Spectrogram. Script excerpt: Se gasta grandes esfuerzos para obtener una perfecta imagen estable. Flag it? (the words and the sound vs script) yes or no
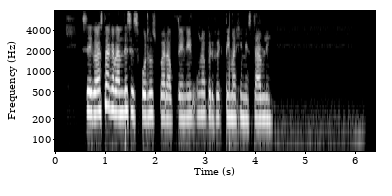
no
